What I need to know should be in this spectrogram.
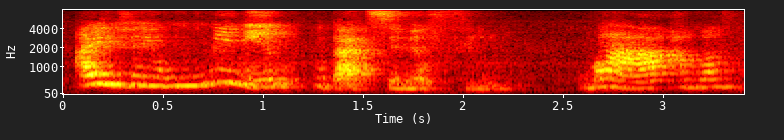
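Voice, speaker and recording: A woman with a Brazilian Portuguese accent, a podcast guest, telling a story in an animated, humorous way. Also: high voice, normal speed, vocal fry. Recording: roomy echo, distant mic, faint background noise.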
